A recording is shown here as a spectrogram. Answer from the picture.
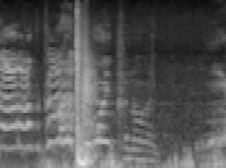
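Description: A single loud, sharp thump a little under a second in, the loudest sound here, set among a person's wailing, pained vocal sounds that fall away after it.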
